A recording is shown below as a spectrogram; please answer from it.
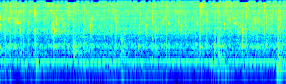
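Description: Long-cut onion slices fry in hot oil for a pudina rice bath, giving a steady, fairly loud sizzle with a few faint stirring clicks and no voice.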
